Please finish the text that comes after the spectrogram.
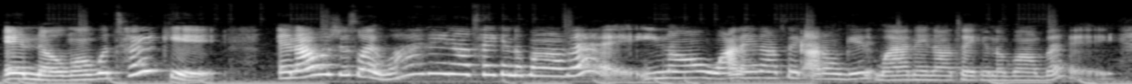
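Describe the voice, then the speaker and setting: A woman's voice: sits high, sing-song, moderate pace, a bit bright. A young woman telling a story in a casual, slangy, gossipy way, acting out bits of dialogue as she goes. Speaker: vlogger. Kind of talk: animated casual storytime chat.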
